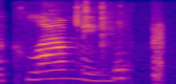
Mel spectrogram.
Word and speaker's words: climbing: Từ này đọc là climbing.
